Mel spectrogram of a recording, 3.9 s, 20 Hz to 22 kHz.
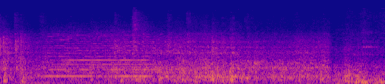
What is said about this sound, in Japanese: ただいまこの電車は雪のため10分ほど遅れて運行しております。お急ぎのところ列車を遅れておりますことをお詫びいたします。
